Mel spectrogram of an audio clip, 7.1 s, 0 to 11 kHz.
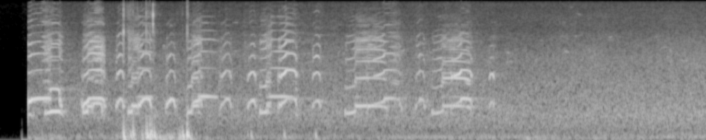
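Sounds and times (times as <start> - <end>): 
whooping crane calls: 0.3 - 5.2.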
